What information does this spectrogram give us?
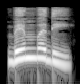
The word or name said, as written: ಬೆಂಬೂದಿ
